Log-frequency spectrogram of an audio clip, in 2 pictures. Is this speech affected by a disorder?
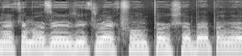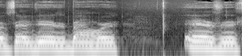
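Yes: ALS.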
